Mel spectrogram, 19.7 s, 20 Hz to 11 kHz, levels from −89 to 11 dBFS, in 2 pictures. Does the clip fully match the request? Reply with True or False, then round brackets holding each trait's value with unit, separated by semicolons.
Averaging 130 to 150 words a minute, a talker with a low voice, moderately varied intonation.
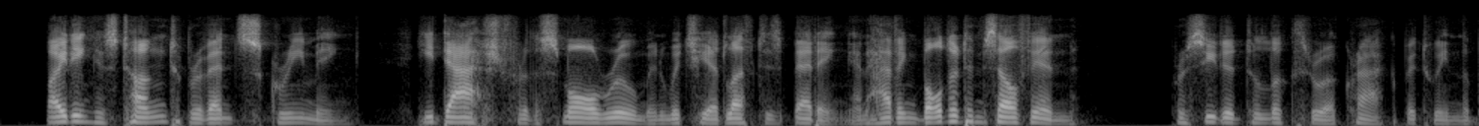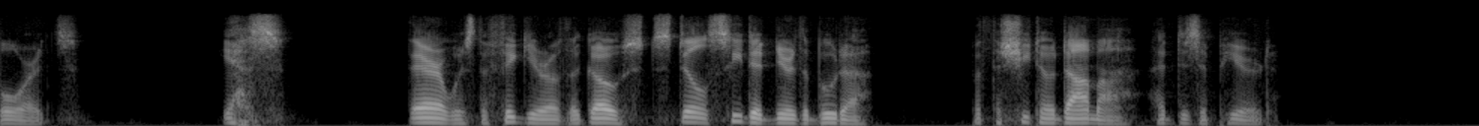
False (160 wpm; 115 Hz; 4.1 semitones)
